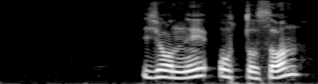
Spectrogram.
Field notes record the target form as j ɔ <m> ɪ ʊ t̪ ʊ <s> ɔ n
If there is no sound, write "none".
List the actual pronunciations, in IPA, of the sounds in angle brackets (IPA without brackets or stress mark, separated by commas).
n, s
